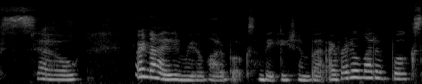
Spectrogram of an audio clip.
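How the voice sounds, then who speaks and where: Quiet and somewhat breathy, the voice has a dark, mellow tone and moves at a fairly quick pace. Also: woman. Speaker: booktuber. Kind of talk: casual vlog.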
